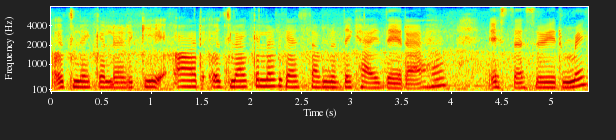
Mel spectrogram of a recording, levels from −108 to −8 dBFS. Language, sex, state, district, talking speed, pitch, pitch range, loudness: Hindi, female, Uttar Pradesh, Deoria, 165 wpm, 195 Hz, 185-210 Hz, -15 LUFS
